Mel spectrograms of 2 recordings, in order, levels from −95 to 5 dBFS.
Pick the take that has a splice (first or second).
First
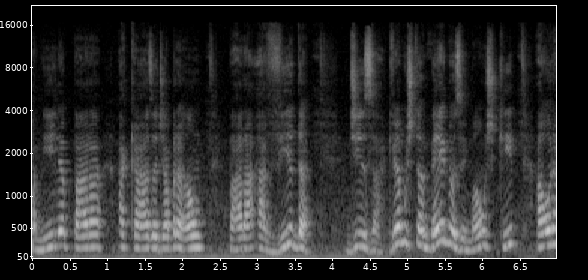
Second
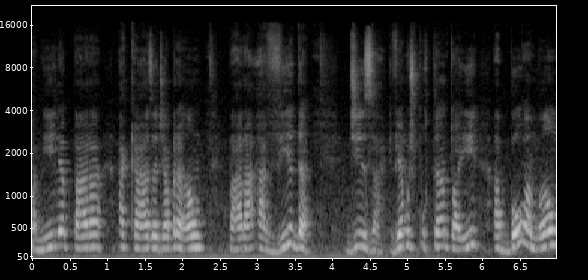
first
